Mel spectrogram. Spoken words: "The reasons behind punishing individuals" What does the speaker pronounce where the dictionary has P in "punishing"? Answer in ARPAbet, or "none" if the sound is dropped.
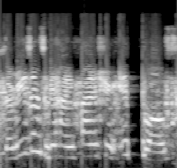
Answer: F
